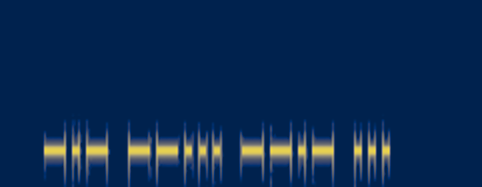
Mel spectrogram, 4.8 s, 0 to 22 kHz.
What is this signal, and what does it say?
Morse code, heard as a keyed tone, about 17 wpm, 700 Hz. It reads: K7QS
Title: USA Call Signs - 4 Characters - Repeated 3x - 17wpm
